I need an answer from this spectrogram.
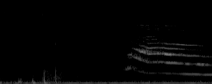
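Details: Pet domestic cat indoors cries loudly on seeing the carrier brought out for an annual vaccination trip to the vet; one drawn-out, wavering meow that slowly falls in pitch, following a woman's voice and faint handling noises.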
